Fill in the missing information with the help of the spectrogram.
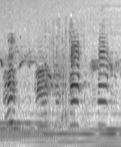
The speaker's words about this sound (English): Can you hear the oyster catchers? Cockatoos? Magpie geese?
